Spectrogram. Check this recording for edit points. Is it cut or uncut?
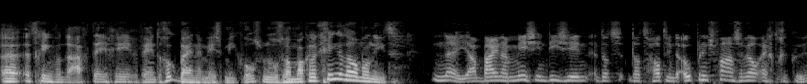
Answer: uncut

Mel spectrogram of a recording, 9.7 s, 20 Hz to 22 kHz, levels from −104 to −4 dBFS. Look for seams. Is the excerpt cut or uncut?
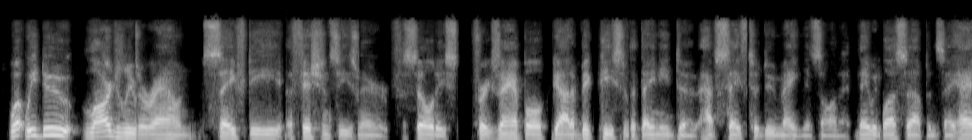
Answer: cut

